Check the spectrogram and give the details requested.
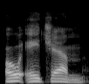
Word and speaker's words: Ohm: And his first name is spelled O H M, Ohm, like the resistance of electricity.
